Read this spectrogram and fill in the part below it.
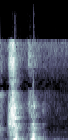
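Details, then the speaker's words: Adult with Tourette syndrome making his hiccup-like vocal tic: two quick hiccup-like vocal bursts. "you know the hiccup noise i make well sometimes like when i'm just sitting down when i'm doing nothing um sometimes i'll just make that hiccup noise and i don't even realize it"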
